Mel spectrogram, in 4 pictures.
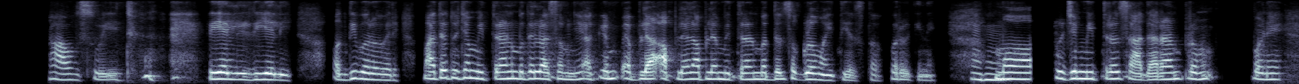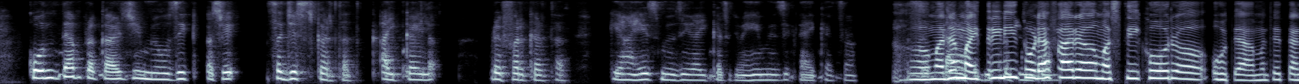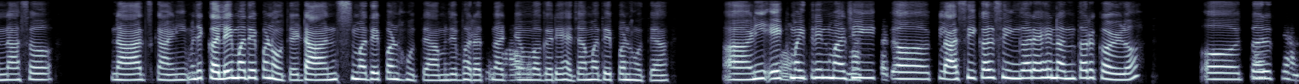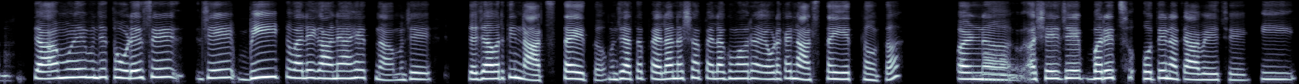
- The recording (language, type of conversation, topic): Marathi, podcast, मित्रांमुळे तुम्हाला कधी नवीन संगीताची ओळख झाली आहे का?
- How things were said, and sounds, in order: in English: "हाऊ स्वीट!"; chuckle; in English: "म्युझिक"; other background noise; in English: "म्युझिक"; in English: "म्युझिक"; in English: "डान्समध्ये"; tapping; stressed: "बीटवाले"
